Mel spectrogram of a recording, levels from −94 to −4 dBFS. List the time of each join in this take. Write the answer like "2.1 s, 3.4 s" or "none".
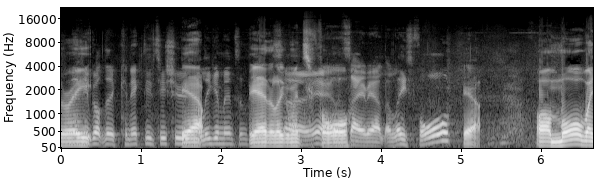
none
